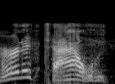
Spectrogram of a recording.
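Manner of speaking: loud screamed shouting. Retelling going upstairs about the loud music: imitating screaming. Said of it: "went upstairs screaming".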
